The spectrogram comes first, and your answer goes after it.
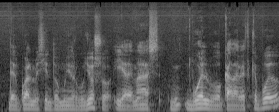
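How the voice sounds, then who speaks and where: Using an unremarkable speaking voice, a man talks at a fairly slow pace with a fairly low pitch and ordinary pitch variation. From Spain, Madrid region (Alcalá de Henares), born in Andalusia. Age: 60s. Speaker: osteopathy school director, physiotherapist. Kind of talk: interview. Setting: in Guadalajara, Mexico, at a university.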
